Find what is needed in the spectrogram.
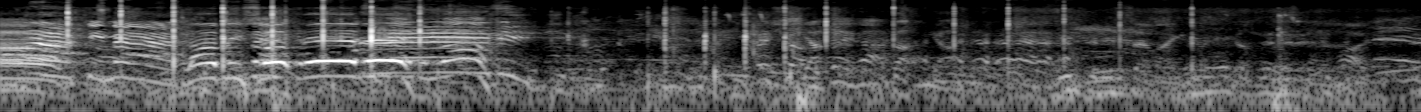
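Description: Men's voices calling out loudly across a cricket field for the first four seconds or so, then fainter voices, with scattered sharp claps throughout.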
